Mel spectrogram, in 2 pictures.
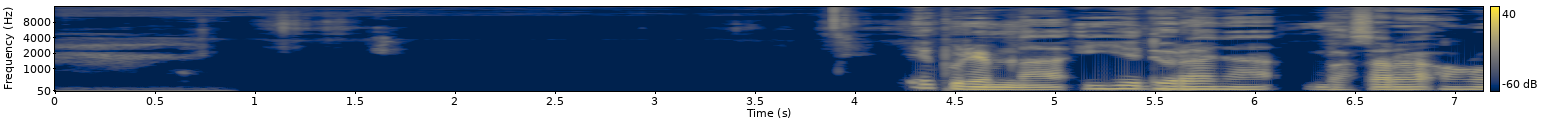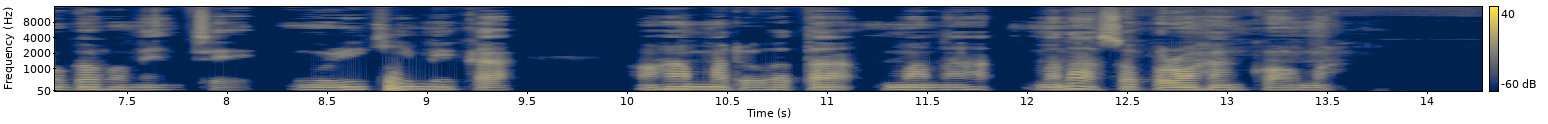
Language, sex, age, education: Igbo, male, 30-45, tertiary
